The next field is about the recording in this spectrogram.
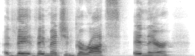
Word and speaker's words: garrote: And, you know, you just, okay, Garrote, it looks and sounds right. Apparently it's pronounced Garrote. – You are the smartest of the three, yes, you have it correct. Merriam-Webster confirms.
